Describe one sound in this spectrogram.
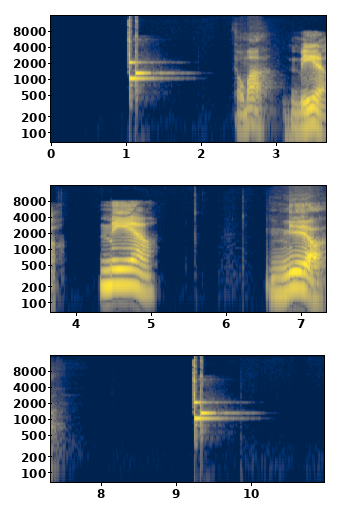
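A short bright chime rings.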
